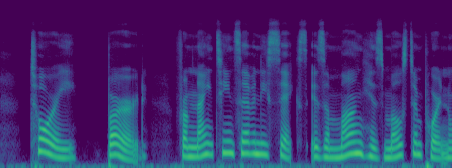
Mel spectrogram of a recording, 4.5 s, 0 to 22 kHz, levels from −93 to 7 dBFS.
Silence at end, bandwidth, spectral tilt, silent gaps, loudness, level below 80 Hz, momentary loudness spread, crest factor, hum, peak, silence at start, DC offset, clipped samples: 0 s; 13.5 kHz; -6.5 dB/octave; none; -29 LUFS; -48 dBFS; 8 LU; 16 dB; none; -12 dBFS; 0.3 s; under 0.1%; under 0.1%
